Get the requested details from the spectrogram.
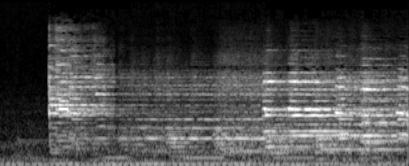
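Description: A phone ringtone kicks in abruptly as the phone is being called and plays a bright, tuneful melody without pause, fairly loud, with no one talking over it.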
